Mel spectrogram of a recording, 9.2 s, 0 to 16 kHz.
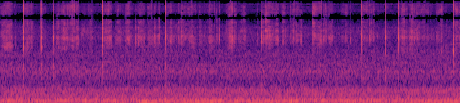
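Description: Long acrylic fingernails scratch and tap across the glossy, coated cover of a large, closed hardcover cookbook, "Hamburgers – 50 Easy Recipes," with a die-cut hamburger-shaped cover, standing on a store shelf. Sharp, crisp nail clicks and scratchy strokes sound over a steady low rumble.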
